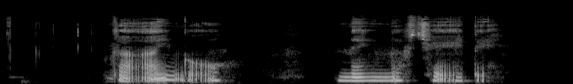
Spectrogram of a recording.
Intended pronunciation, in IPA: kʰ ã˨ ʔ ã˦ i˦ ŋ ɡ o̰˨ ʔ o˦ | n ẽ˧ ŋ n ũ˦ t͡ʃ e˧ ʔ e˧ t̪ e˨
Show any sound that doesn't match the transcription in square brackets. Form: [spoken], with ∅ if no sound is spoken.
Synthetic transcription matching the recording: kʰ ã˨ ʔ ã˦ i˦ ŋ ɡ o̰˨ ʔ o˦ | n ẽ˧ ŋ n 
